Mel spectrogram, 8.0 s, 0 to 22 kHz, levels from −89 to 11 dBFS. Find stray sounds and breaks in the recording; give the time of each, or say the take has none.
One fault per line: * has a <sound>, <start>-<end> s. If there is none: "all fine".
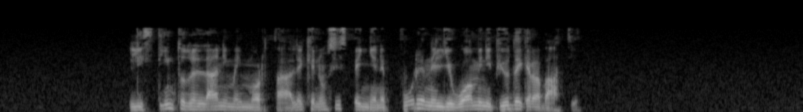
all fine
